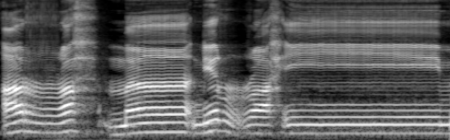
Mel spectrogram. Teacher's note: Him itu harus sempurna kasrohnya dan sama dipanjangkan 2 harokat pada mad arid lis sukun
